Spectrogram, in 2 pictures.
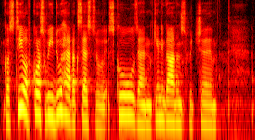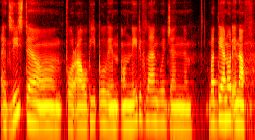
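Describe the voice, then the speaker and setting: A man from Yakutia whose first language is Sakha, speaking haltingly as a panelist in a panel discussion and searching for words. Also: fairly high pitch, a bit bright, smooth. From Yakutia, Russia.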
